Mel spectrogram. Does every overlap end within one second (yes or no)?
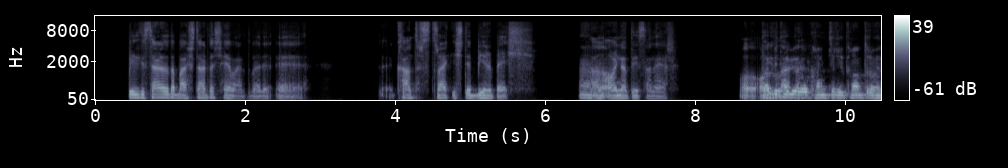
yes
